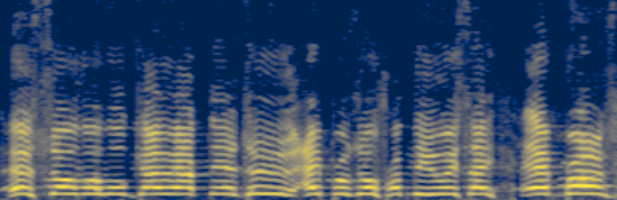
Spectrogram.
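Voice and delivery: rising to a full shout at the finish line; excited race call. Real, not acted. Race finish, caller yelling home.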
